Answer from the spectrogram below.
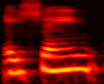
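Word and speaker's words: Achane: I mean, I'm sorry, a chain, a chain, a chain.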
